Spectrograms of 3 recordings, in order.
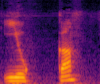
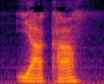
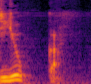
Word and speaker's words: Jukka: Yes, the name is actually pronounced Jukka, though some of you may think of it as Jaka. I don't hold it against you, but you're dead wrong. It is Jukka. There's a U and a K. It is spelled with 2 K's, after all.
